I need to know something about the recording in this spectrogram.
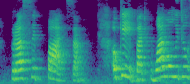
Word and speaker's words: просыпаться: Okay, and the first phrase for today is просыпаться, which in English is get up. Okay, let's repeat the word again. Просыпаться. Просыпаться. Okay, but one more little thing. Ся we pronounce in spoken language like ца.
